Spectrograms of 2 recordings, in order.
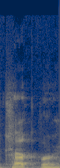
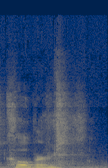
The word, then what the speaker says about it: Cockburn: Oh, I'm sorry, the cock is silent in cockburn. It's Coburn.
